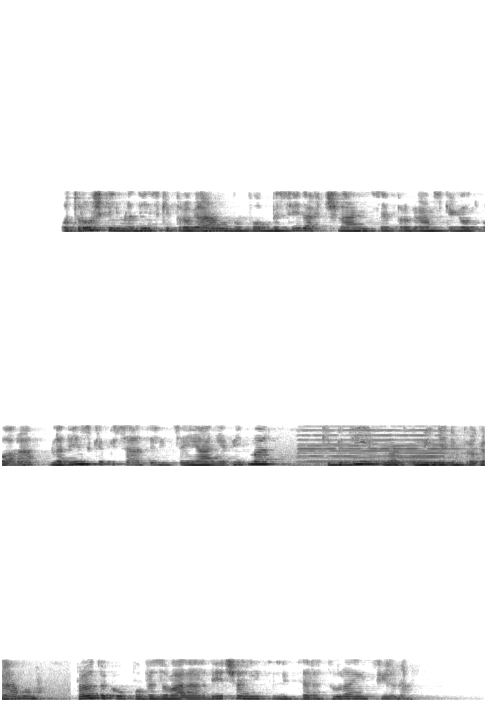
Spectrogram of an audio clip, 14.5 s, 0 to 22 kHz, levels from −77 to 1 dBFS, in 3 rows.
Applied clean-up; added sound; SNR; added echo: none; Motor vehicle (road); 15 dB; reverberation time 0.6 s.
